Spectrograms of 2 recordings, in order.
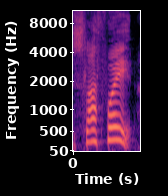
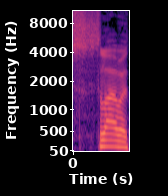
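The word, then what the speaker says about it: Slaithwaite: for pronouncing it wrongly is it slafweight or slow um I I get told off as well because I'm from East London originally it's um it's slow in local dialect but you have to be born and bred there I wish I had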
